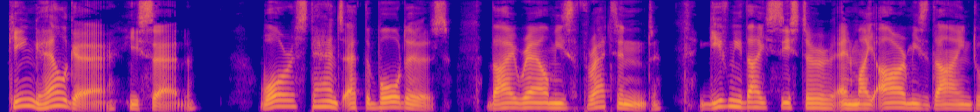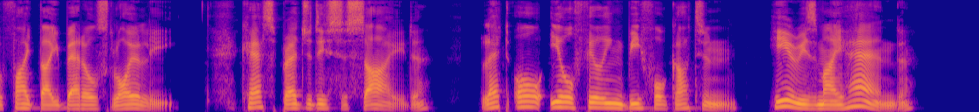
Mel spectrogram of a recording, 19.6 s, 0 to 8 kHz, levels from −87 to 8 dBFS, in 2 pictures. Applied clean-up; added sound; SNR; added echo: none; none; none; none.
